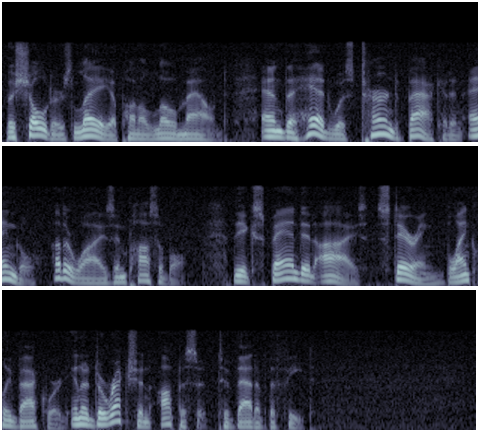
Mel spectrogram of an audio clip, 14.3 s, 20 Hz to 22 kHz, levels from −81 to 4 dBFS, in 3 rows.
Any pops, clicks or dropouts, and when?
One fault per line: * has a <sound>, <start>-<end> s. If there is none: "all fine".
all fine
